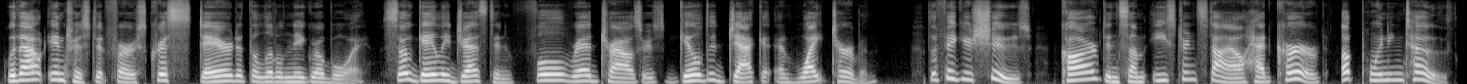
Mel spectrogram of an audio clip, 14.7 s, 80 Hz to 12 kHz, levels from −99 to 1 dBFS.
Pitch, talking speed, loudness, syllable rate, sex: 210 Hz, 145 wpm, -18 LUFS, 4.3 syllables/s, female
